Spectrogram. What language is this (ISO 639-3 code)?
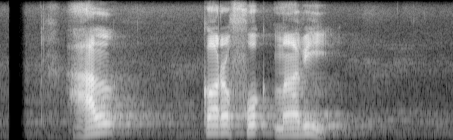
nep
